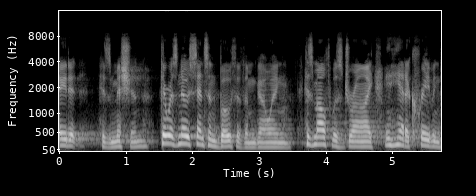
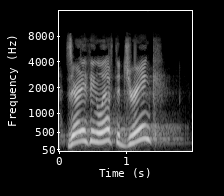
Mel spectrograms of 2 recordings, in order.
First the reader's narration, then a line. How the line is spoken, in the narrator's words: shouted in his ear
